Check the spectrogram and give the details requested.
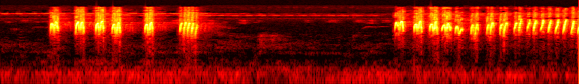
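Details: Javan bush lark in full song: evenly spaced, sharp, high chirps, a pause, then a long fast train of clipped notes speeding into a steady rattling trill.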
